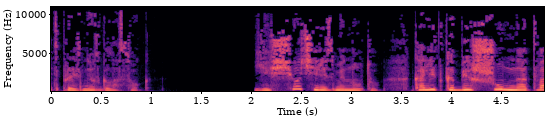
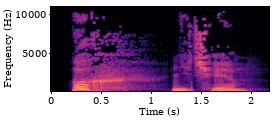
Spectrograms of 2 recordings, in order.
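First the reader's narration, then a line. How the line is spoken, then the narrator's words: Sighing. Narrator (Russian): вздохнул мистер Леон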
